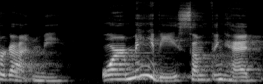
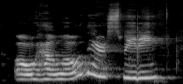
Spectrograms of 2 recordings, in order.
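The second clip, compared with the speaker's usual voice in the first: affectionate, endearing, sweet cooing; 6 semitones higher than usual. Reading a story, a woman greets a dog: cooing. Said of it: "cooed a voice".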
